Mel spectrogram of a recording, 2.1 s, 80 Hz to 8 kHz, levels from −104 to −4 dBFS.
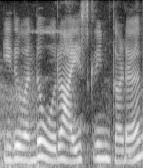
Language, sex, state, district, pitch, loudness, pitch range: Tamil, female, Tamil Nadu, Namakkal, 230 Hz, -15 LUFS, 215-245 Hz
